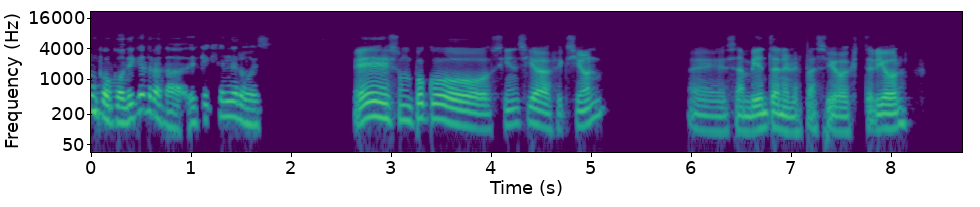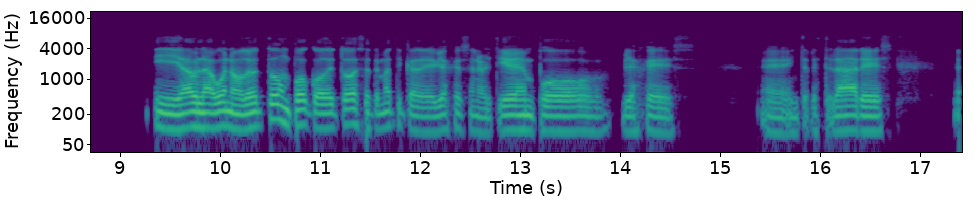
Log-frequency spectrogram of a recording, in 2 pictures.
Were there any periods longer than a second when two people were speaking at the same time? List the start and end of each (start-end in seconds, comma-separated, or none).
none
